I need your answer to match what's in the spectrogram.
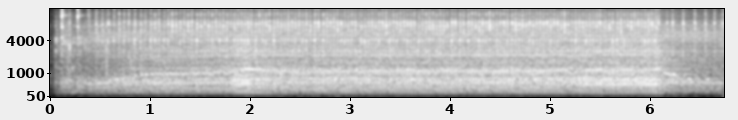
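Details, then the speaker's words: Husqvarna 125B two-stroke leaf blower with the new ignition coil fitted and tube back on, outdoors at half choke: it fires and holds a steady high buzz without stumbling. Only the coil was needed; the owner suspects the original coil was bad from the factory. "choke not bad all it needed was a new coil that's un fortunate it really is because this thing's brand new"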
